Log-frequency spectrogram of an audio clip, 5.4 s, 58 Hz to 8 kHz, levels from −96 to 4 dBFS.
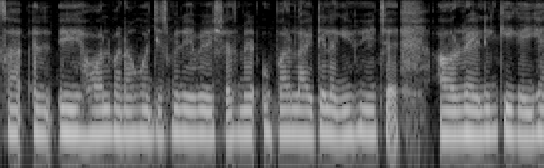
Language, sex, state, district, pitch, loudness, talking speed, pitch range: Hindi, female, Bihar, Darbhanga, 160 Hz, -30 LUFS, 185 wpm, 155-165 Hz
